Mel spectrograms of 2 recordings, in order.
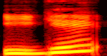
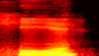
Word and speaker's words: hygge: the thing is, I was reading yesterday as well that the less amount of objects is important when you talk about Hygge, but everything that makes you comfortable and cozy, it's okay.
